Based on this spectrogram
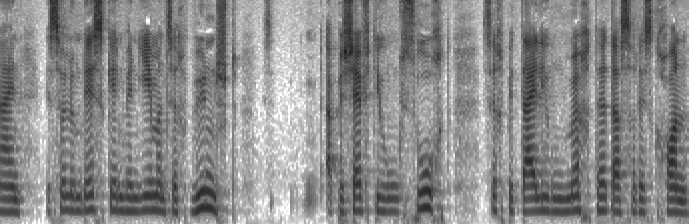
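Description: A woman's fairly low voice at a moderate pace, monotone and flat in intonation. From Tyrol, Paznaun valley (Austria). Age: young. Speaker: hotelier and tourism industry representative. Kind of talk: interview conversation.

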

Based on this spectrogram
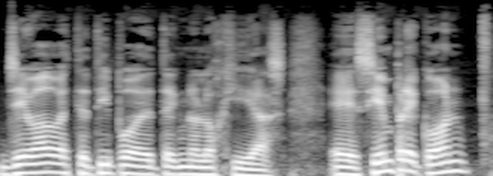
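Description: On a very clean recording with a silent background, a man talks at a fairly slow pace in a normal speaking voice of medium pitch. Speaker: radio host. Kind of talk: radio interview.

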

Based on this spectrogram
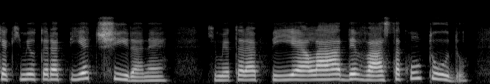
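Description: A woman speaks with fairly even intonation at a fairly high pitch. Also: quiet background. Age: 50s. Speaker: ultramarathon runner and cancer survivor. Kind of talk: interview testimony. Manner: halting, with many hesitations.

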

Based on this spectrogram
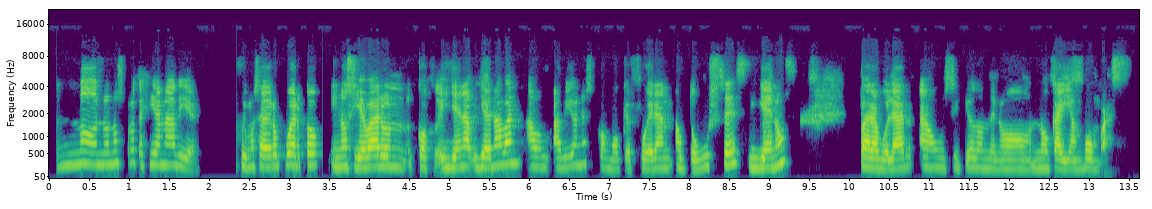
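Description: A woman speaks at a very slow pace with a medium pitch. Her pitch varies in an ordinary way, and the sound is dry and close with no echo. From Georgia, Sukhumi (Abkhazia). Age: 30s. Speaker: war survivor. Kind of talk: testimony.

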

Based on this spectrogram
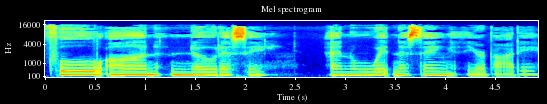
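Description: A woman with a fairly high pitch speaks at a very slow pace in a dark, mellow, somewhat breathy voice. Her intonation is monotone and flat, and her tone is soothing and calm. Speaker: yoga teacher. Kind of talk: guided meditation. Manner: slow, soft, soothing; calm, gentle pacing with long pauses.

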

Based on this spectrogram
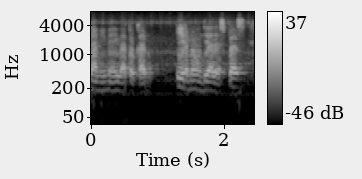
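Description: Here a man is speaking. He talks at a moderate pace. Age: 20s. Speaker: listener sharing paranormal story. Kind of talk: testimony.

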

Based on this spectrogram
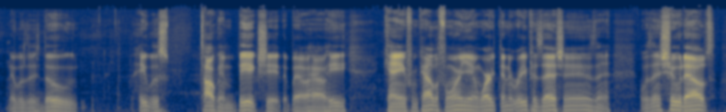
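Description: A man speaks at a fairly low pitch and a fairly slow pace. His intonation is fairly even, broken by long, frequent pauses. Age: 30s. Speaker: musician and actor. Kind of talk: casual chat.

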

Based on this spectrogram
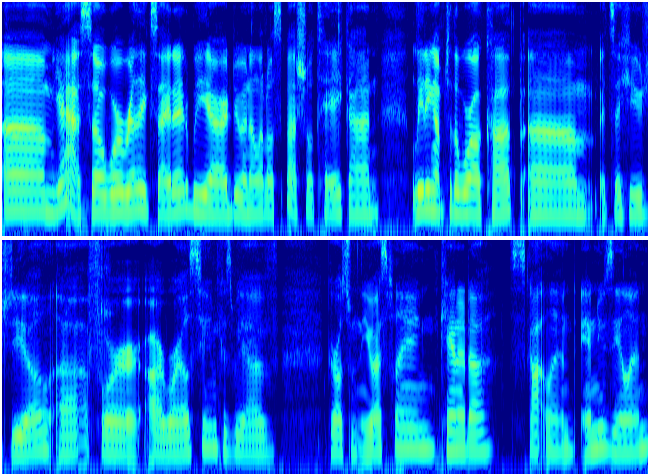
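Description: A woman with an American accent and a normal speaking voice talks at a moderate pace and medium pitch with ordinary pitch variation, on a very clean recording with a silent background. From Florida, US. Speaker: professional footballer and podcast co-host. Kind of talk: casual chat. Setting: studio.

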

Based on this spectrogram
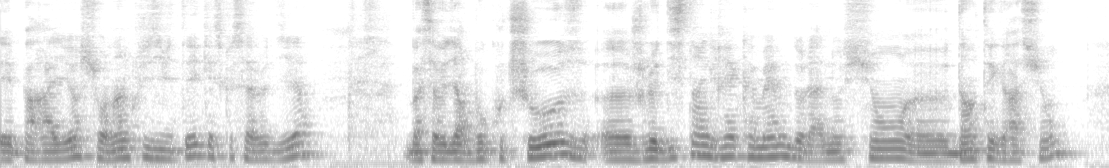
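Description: A man's somewhat breathy voice at medium pitch, dark and mellow in tone, with audible room echo. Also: ordinary pitch variation, moderate pace. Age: 30s. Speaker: digital marketer. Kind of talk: casual chat.

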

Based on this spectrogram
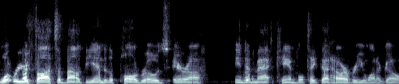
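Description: In an ordinary speaking voice, a man talks fairly quickly at a fairly low pitch, with ordinary pitch variation and big swings in loudness. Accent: American. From eastern Iowa, US Midwest. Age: 40s. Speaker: podcast host. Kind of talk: casual chat.

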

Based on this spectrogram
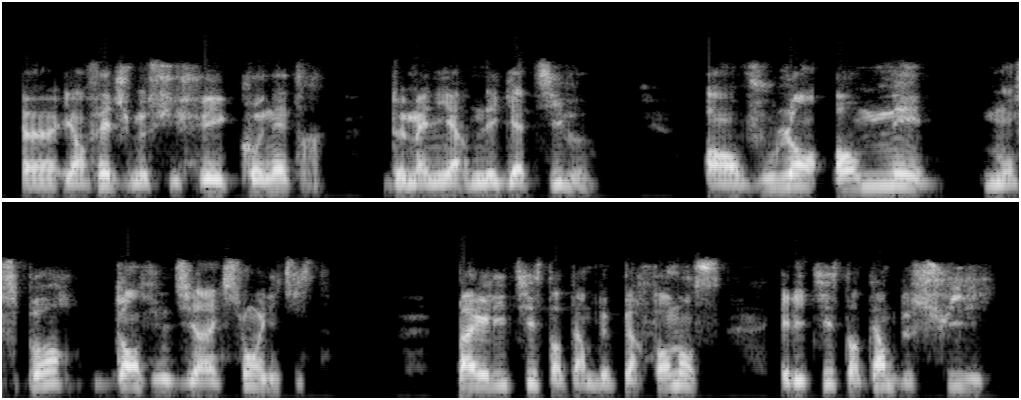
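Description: A man's fairly high voice with very wide pitch swings, a fairly slow pace and long, frequent pauses. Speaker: fitness coach and gym owner. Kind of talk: podcast interview. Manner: animated.

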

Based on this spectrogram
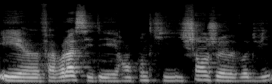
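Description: A woman with a normal speaking voice keeps fairly even intonation at a moderate pace. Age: 40s. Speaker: author and documentary filmmaker. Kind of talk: interview.

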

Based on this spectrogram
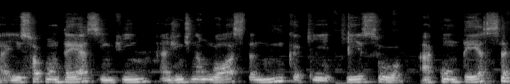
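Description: A man talks at medium pitch with a somewhat breathy voice. He uses hardly any pauses and keeps his loudness very even. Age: 40s. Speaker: TV reporter and journalism professor. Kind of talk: podcast interview. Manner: hesitant, repeats words.

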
